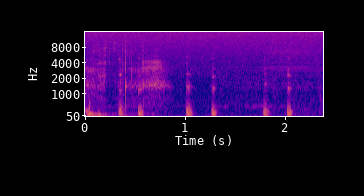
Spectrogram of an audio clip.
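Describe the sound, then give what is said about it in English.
A heart beating in a steady lub-dub rhythm: low, muffled thumps in close pairs, about three full beats after a single opening thump, fairly faint and alone. “That's correct. It's a heart beating.”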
